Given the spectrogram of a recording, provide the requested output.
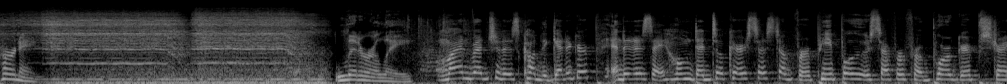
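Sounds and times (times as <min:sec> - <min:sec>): toy motor whining with gear rattle: 0:00.0 - 0:03.2.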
